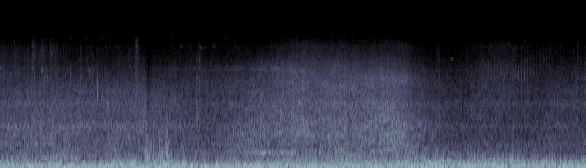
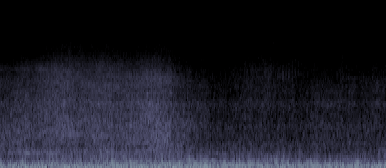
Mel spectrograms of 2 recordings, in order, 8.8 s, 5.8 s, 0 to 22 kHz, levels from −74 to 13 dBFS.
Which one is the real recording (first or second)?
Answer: first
